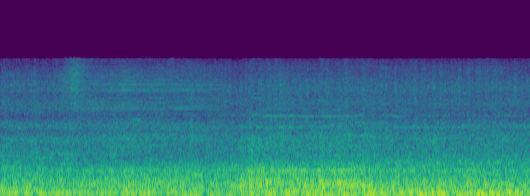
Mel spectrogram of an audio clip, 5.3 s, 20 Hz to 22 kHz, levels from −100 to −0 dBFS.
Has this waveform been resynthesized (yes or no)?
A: no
